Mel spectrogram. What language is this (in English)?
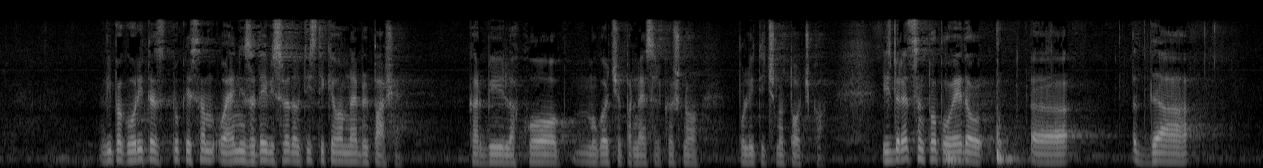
Slovenian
